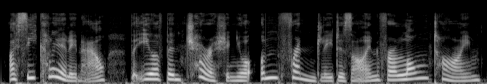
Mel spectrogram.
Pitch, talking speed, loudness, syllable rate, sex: 215 Hz, 195 wpm, -17 LUFS, 5.1 syllables/s, female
